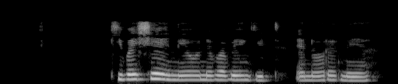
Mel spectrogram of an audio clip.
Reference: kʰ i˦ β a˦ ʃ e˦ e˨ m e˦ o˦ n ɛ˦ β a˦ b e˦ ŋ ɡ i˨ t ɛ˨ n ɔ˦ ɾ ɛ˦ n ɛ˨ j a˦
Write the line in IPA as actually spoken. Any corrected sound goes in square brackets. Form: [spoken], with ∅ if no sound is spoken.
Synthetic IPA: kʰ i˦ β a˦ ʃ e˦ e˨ [n] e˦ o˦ n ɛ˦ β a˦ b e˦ ŋ ɡ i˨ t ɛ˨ n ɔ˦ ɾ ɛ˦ n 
